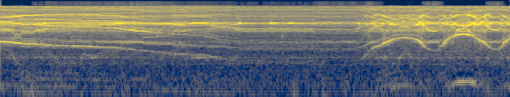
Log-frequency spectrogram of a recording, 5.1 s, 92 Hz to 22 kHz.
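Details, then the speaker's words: UBAD Inversion DX 250 quadcopter, all four T-Motor 2206 2000KV motors with DAL 6040 props and UBAD 20A ESCs running maxed out at 180; high smooth jet-like whine swooping with throttle, motors responsive; clean, even, healthy. "so now with all four running let's hear the sound now we are maxing out at 180 it's really quite testing it sounds just like some jet engine"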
